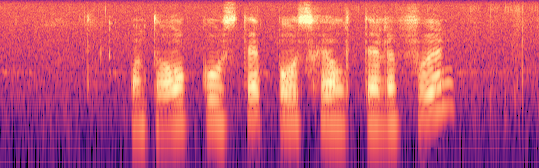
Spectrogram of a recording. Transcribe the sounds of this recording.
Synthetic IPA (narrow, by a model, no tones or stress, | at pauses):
ɔntɦɑlˠkɔstəpɔsχælˠtɛləfuən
